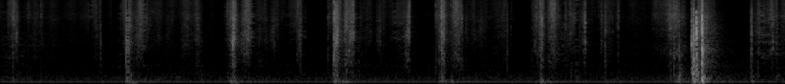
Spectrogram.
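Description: A deck of astrology oracle cards shuffled by hand: short soft slaps and rustles about every three-quarters of a second, the loudest near the end.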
